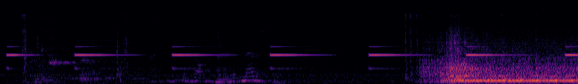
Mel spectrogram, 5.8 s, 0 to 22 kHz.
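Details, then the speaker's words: 2004 Ford Freestar with a no-heat complaint: chimes, then the blower fan switches on with a loud rushing roar and a rough low hum from behind the glove box; a broken blower squirrel cage wheel, fixed by replacing it. "as soon as you turn the blower motor on it sounds like it's going to come out of the glove"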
